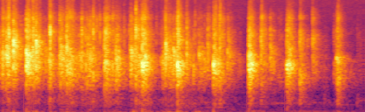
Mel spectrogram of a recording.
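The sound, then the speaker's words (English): A crowd claps together in a steady, fairly quick rhythm, the sharp overlapping hand claps repeating for several seconds, with no talking. “If you are clapping, clap your hands.”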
